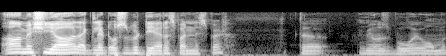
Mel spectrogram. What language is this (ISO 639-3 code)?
kas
